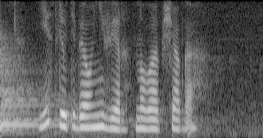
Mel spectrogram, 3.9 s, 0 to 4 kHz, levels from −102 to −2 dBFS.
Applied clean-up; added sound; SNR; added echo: none; Drum; 10 dB; none.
